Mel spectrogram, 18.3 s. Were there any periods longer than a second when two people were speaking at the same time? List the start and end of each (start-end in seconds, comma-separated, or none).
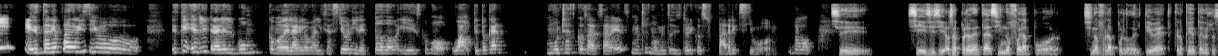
none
